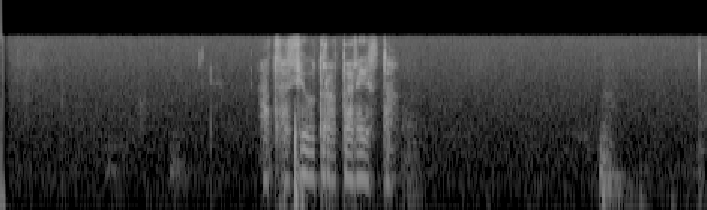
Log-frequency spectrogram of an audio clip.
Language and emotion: Russian, neutral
